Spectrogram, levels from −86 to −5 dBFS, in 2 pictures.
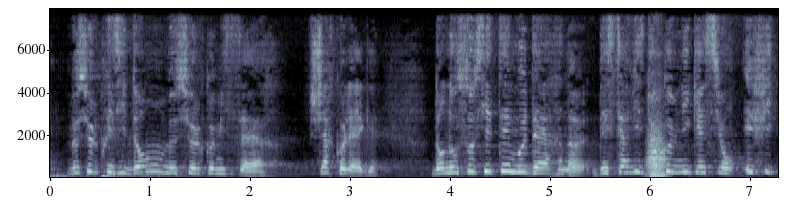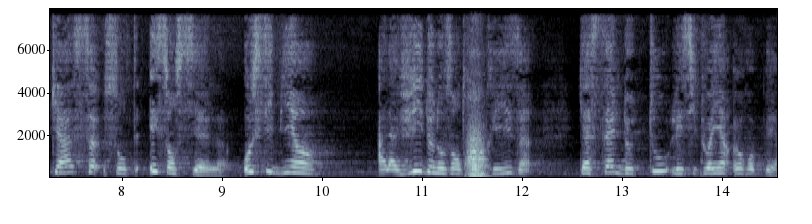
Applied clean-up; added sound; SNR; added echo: none; Breathing; 6 dB; reverberation time 2.6 s.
